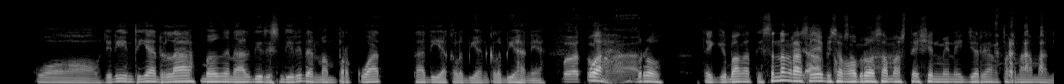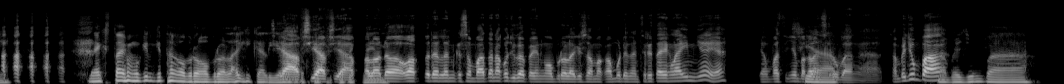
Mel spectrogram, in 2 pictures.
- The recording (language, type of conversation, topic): Indonesian, podcast, Bagaimana kamu menemukan suara atau gaya kreatifmu sendiri?
- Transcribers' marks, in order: in English: "thank you"; in English: "station manager"; in English: "next time"; laughing while speaking: "mungkin kita ngobrol-ngobrol lagi"; laugh; other background noise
